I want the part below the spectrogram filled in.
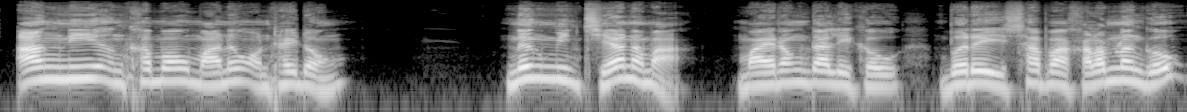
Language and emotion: Bodo, angry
